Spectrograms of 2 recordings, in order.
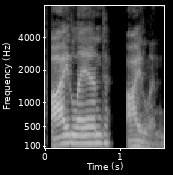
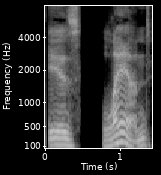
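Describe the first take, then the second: First: "Island." as EYE-lund, no s; silent s. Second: "Is land" with the s sounded; wrong pronunciation. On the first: Shown as a demonstration. Student repeats correctly, "Island." with silent s. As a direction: start "Island." on the I sound, no s. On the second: Real, not acted. Student mispronounces island, "Is land" with s. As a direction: say "Is land" as two words, s spoken. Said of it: "That is a very common mistake".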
